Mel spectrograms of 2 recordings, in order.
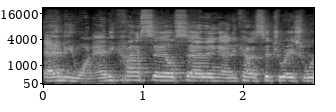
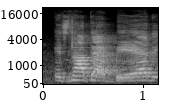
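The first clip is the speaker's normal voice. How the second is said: mocking imitation of a New York accent. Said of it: "Make fun of their accent".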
